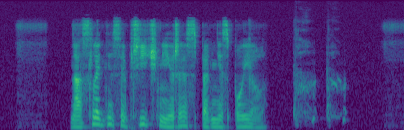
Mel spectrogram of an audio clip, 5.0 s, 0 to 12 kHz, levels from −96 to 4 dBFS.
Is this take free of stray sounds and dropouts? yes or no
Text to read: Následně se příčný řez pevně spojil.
no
